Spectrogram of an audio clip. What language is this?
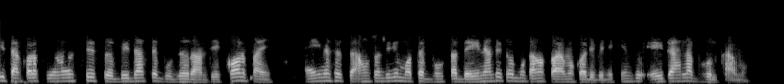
Odia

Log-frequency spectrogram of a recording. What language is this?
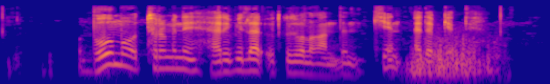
Uyghur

